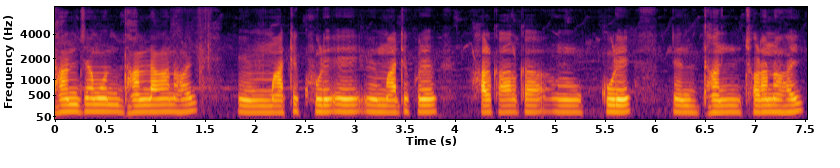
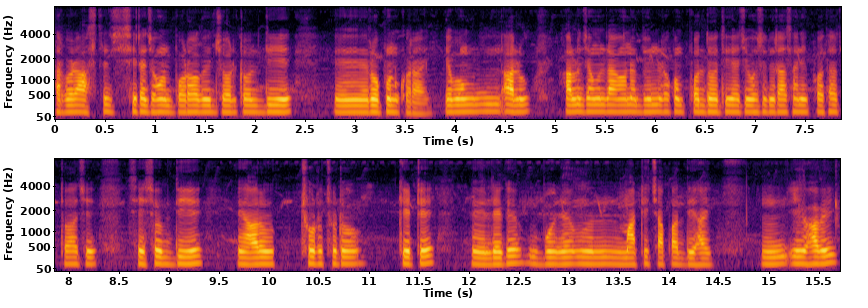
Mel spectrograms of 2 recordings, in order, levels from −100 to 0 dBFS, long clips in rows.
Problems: none marked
